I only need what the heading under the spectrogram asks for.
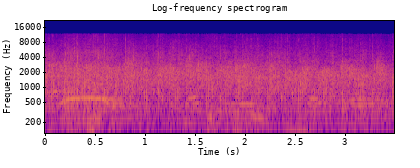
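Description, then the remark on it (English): An audience at TWBC claps steadily one morning to celebrate its kindergarten-through-fourth-grade children, a dense, continuous wash of many hands at a sustained loud level for several seconds, with faint voices murmuring and calling out underneath. “Y'all give our kids a big hand clap of praise this morning.”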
